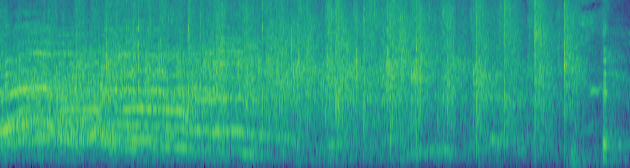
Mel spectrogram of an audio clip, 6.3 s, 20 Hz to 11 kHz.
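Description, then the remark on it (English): A crowd claps and cheers loudly at the 8 o'clock show at Wise Guys in Utah, during the Leonard Maltin game, with shouts and whoops over steady applause that gradually thins out into scattered individual claps. “It really sounded like someone was slowly murdered to me during that applause.”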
